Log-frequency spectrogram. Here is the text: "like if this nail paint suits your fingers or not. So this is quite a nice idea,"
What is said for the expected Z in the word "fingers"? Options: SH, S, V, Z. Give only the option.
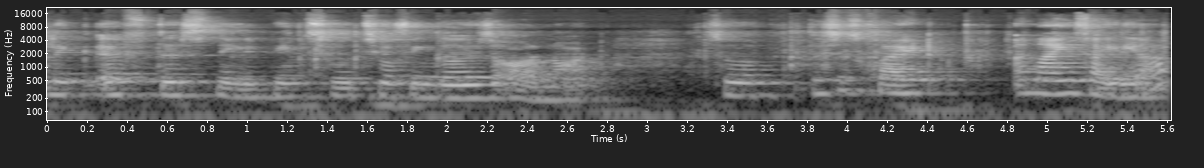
Z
